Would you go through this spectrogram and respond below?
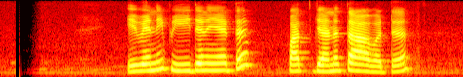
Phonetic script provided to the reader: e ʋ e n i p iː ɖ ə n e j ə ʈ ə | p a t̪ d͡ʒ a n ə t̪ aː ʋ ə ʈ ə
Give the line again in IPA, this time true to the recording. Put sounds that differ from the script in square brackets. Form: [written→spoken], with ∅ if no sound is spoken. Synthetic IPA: e ʋ e n i p iː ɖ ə n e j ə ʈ ə | p a t̪ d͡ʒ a n ə t̪ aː ʋ ə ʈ ə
